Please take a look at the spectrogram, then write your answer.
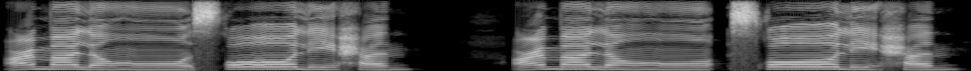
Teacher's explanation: تنوین کے بعد صاد لیٹر ہے جو کہ اخفا لیٹر ہے، سو یہاں پر ہم غنہ کر کے یعنی اخفا کر کے پڑھیں گے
